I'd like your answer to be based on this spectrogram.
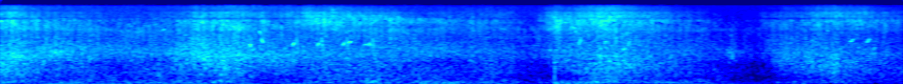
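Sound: ocean waves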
